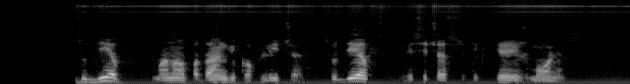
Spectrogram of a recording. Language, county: Lithuanian, Vilnius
